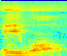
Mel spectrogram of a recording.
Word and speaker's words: AWOL: How do they pronounce this machine? All right, guys. CES 2023 checking out the AWOL Vision. AWOL.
